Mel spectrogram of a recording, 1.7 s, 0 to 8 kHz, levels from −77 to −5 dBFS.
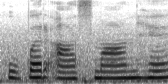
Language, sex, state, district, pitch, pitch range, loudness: Hindi, female, Andhra Pradesh, Chittoor, 235 Hz, 225-245 Hz, -14 LUFS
